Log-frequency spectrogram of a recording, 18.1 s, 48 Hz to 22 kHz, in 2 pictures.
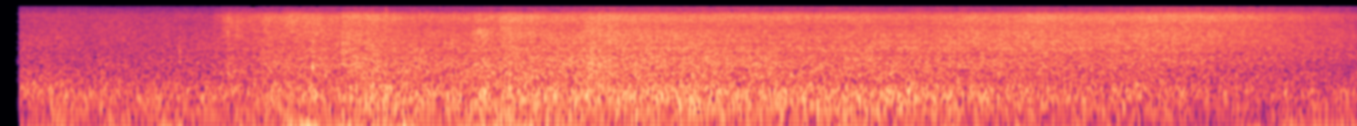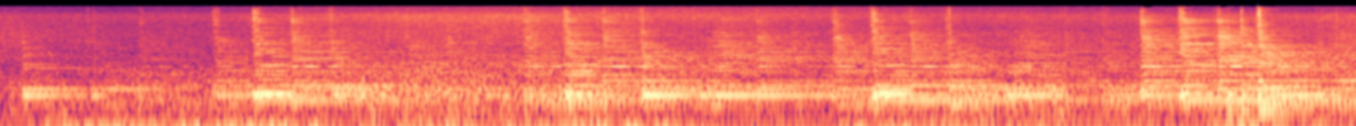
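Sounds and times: ocean waves washing in: 0.2s - 18.0s.

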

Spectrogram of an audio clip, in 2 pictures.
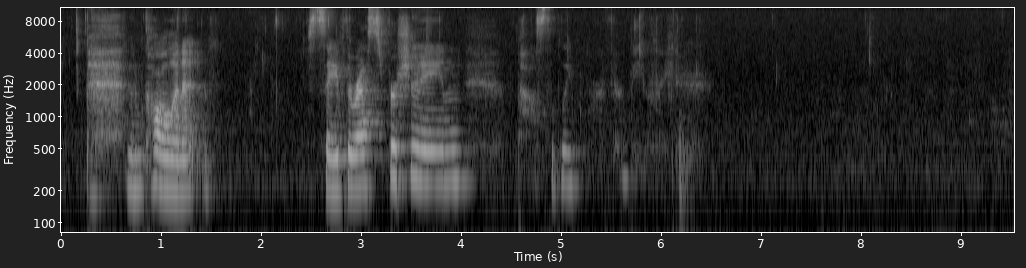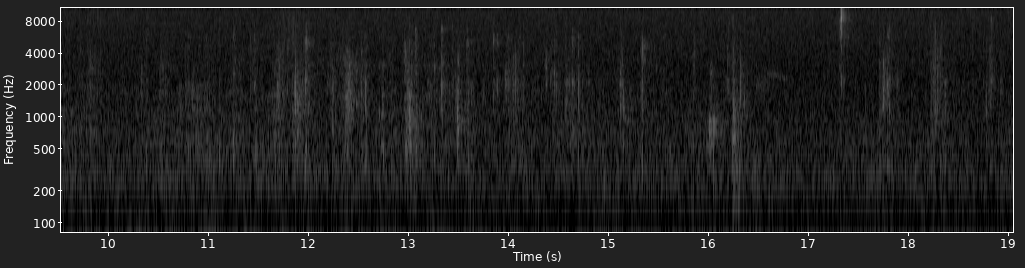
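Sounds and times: chewing with mouth clicks: 9.5s - 16.6s, 17.3s - 19.0s.

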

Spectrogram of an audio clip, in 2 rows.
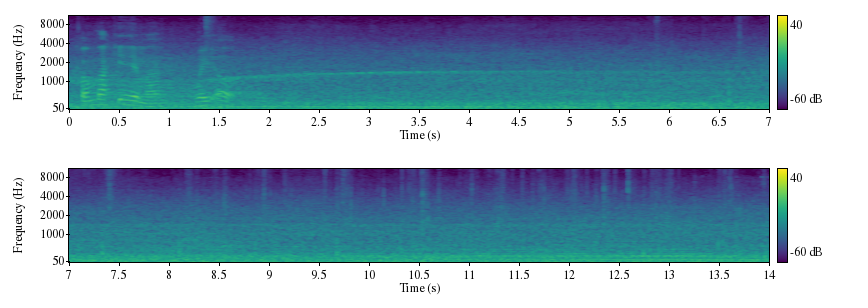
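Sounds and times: distant city traffic rumble: 0.0s - 14.0s
footsteps clicking on pavement: 5.8s - 14.0s.

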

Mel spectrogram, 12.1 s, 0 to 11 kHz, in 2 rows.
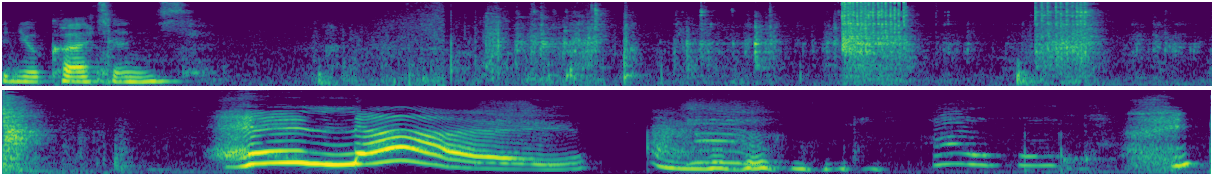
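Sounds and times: curtain swishing: 1.8s - 3.0s
curtain rings clicking and rattling: 2.3s - 6.6s.

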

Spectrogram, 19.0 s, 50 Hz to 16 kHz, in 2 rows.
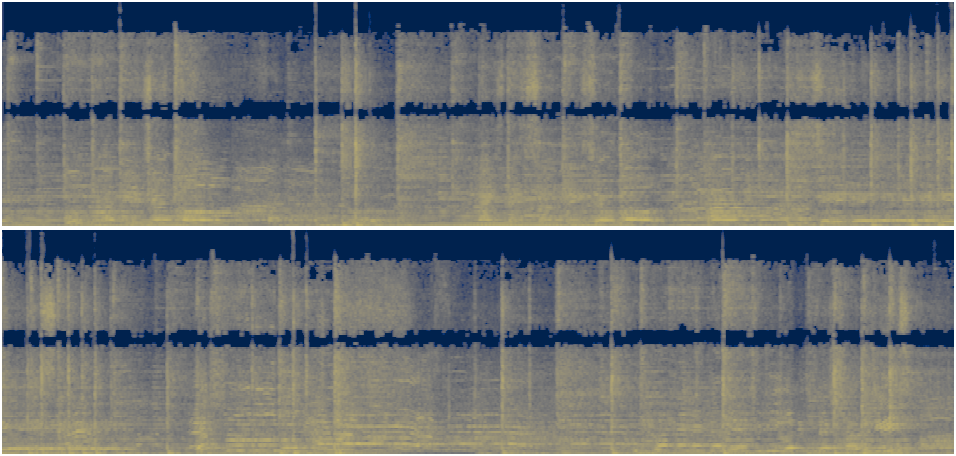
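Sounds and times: person singing: 0.0s - 14.8s
drums: 0.0s - 19.0s
guitars: 0.0s - 19.0s.

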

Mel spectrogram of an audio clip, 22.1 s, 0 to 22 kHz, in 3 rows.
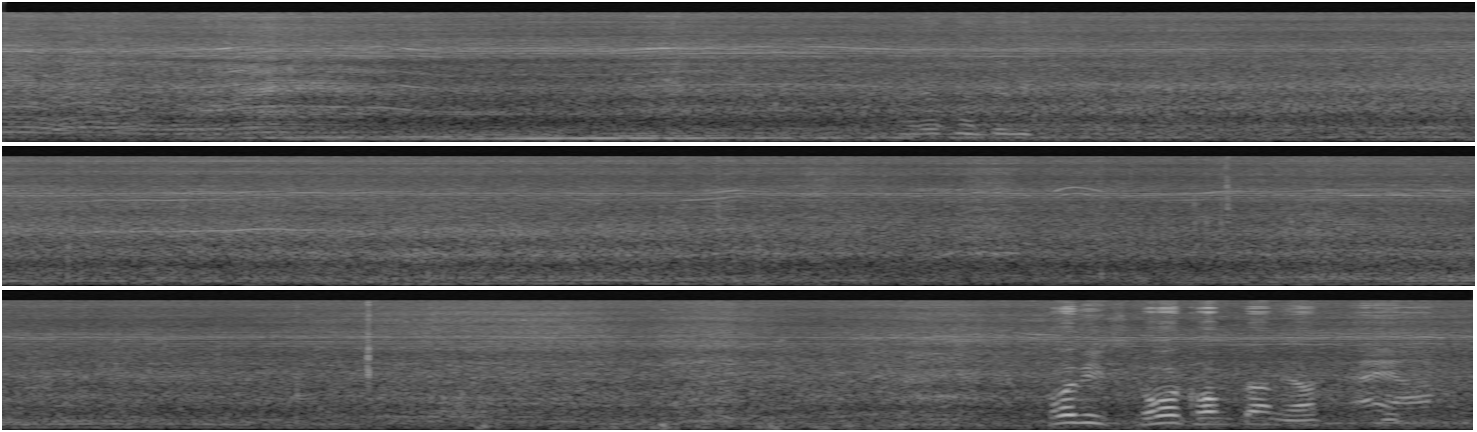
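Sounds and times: drone propellers whirring: 0.0s - 22.0s.

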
